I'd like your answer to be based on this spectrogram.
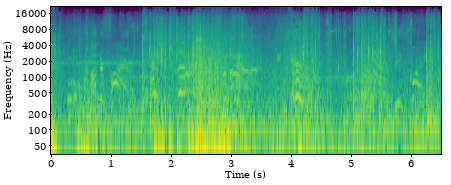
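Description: Heavy automatic gunfire in Rise of the Tomb Raider rattles continuously, with booms mixed in, while shouting voices cut through the firefight.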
